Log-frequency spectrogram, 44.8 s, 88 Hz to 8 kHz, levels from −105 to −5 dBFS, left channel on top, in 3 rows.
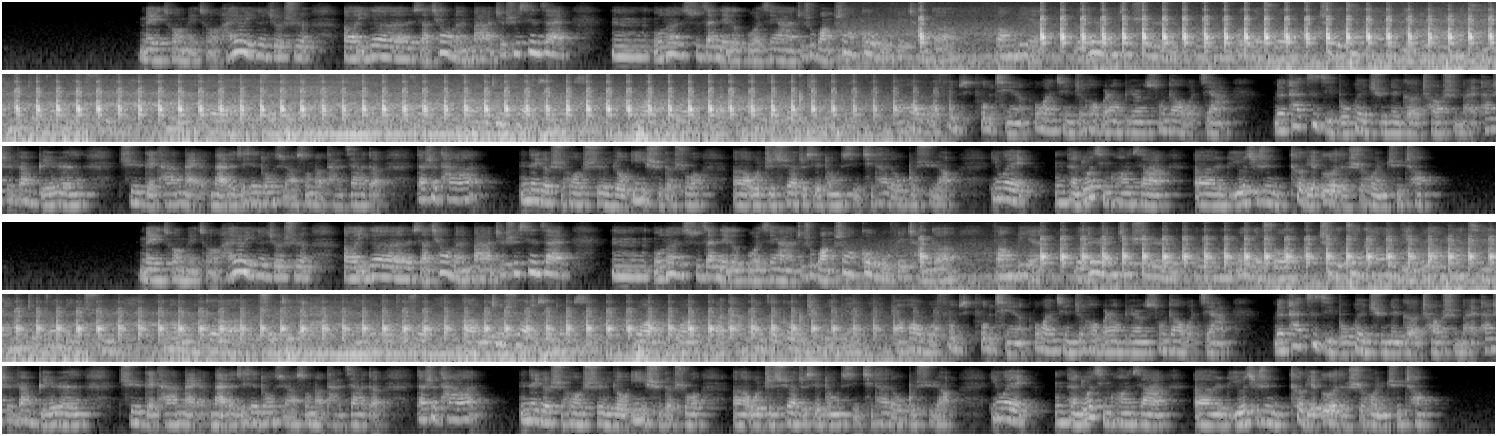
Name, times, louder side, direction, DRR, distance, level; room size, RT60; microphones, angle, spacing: voice 1, 1.4-10.4 10.7-20.9 21.2-27.2 27.7-34.6 35.0-40.1 40.4-44.1, right 2 dB, 20° right, 1 dB, 2.1 m, -40 dB
sound 1, 8.4-24.4, left 5 dB, 30° left, 0.4 m, -28 dB
8.0 x 7.2 x 4.0 m, 0.42 s
head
